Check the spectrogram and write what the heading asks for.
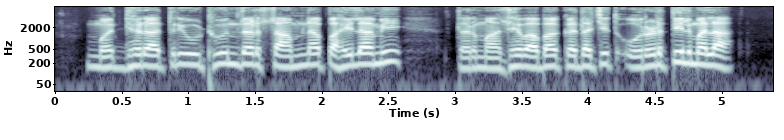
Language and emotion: Marathi, fearful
